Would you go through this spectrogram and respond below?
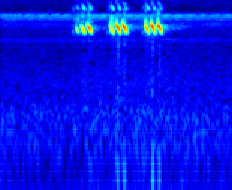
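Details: Cricket chirping: three short, high, shrill chirps, each a quick double pulse, about four per second, over a faint steady high-pitched whine.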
